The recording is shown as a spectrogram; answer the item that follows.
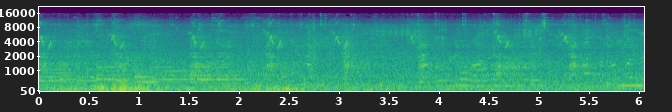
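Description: Open-air crowd sound of people talking, with music playing for a group dance and short high bird chirps repeating about twice a second.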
